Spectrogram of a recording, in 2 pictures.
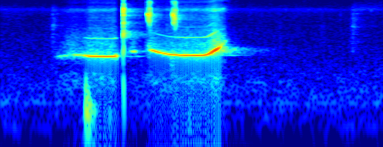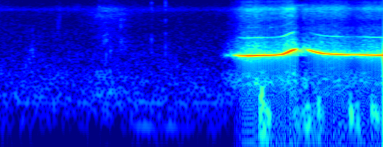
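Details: Pet parrot talking, saying "Mithu Mithu": two clear, whistle-like spoken phrases with a slight upward bend at the end, separated by about two and a half seconds of silence, plus a few faint clicks.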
